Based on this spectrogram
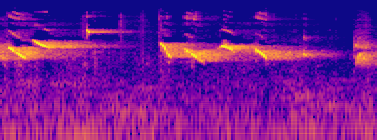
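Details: Caxias, Rio de Janeiro trinca-ferro (green-winged saltator) giving ordem e pressão song: two strong whistled phrases of sliding notes separated by a short gap, then the start of a third phrase.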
